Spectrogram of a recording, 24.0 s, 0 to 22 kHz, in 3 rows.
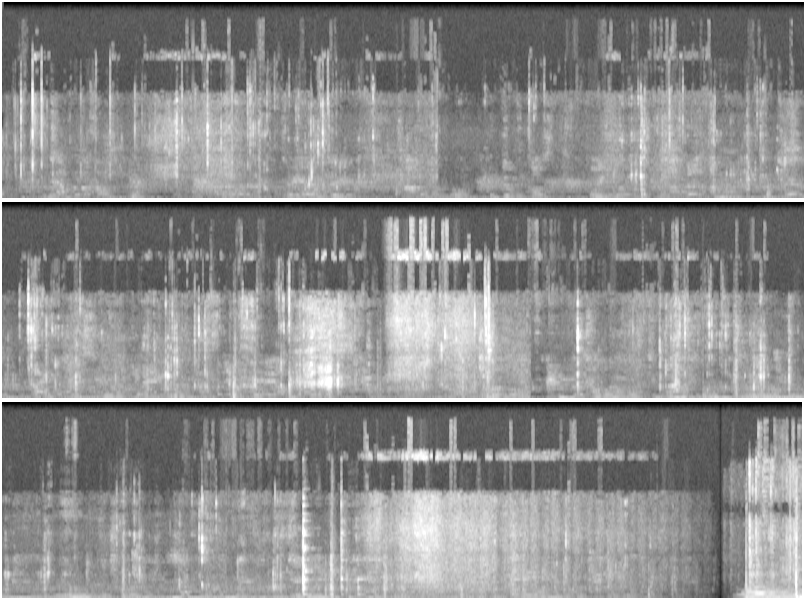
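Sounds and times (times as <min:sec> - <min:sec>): person chewing food: 0:00.0 - 0:04.4, 0:05.7 - 0:20.2.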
